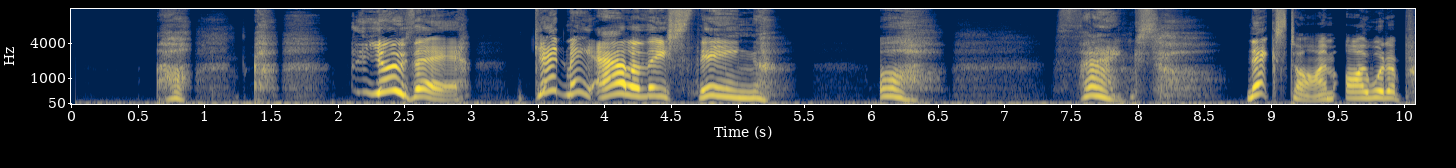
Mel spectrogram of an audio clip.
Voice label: Executive Character Gaming; Raft

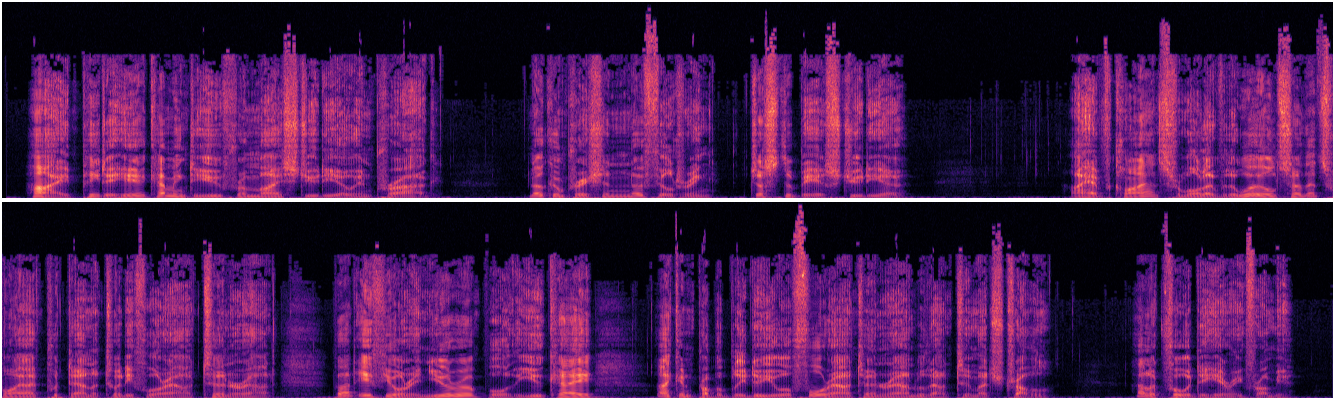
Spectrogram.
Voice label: studio sample

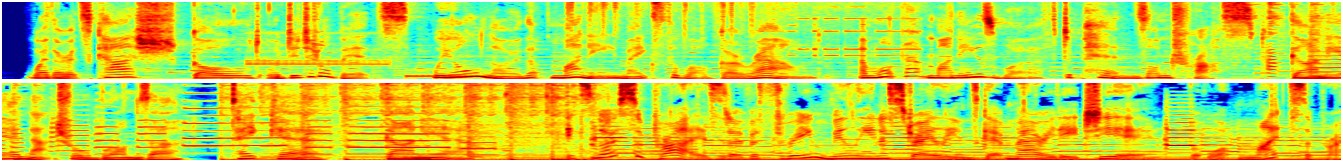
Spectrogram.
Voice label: Aus Accent

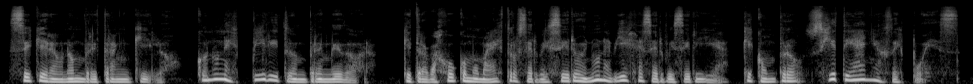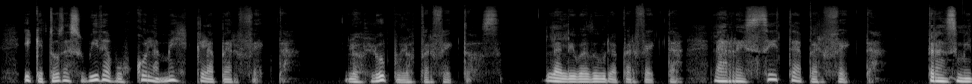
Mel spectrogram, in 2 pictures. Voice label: Commercial Narration Soft Medium sell

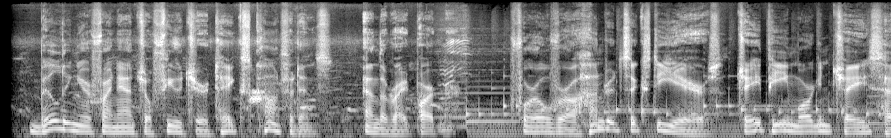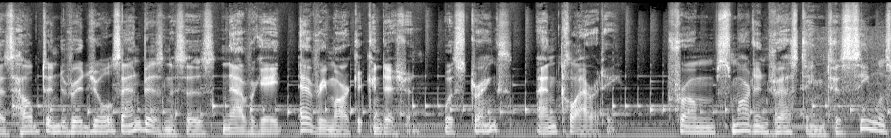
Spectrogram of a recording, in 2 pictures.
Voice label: Radio Spot; JPMorganChase

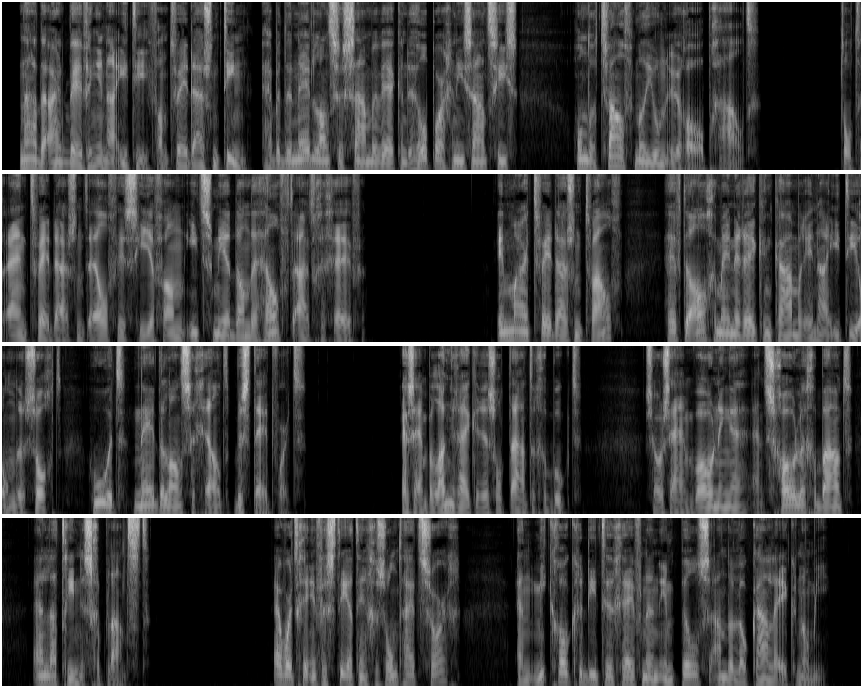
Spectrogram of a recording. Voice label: corporate matter of fact

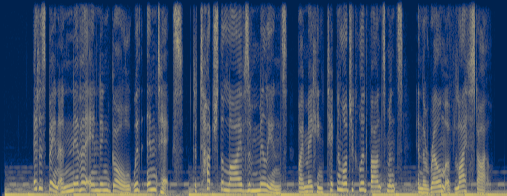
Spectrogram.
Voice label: Soft Sell Corporate read

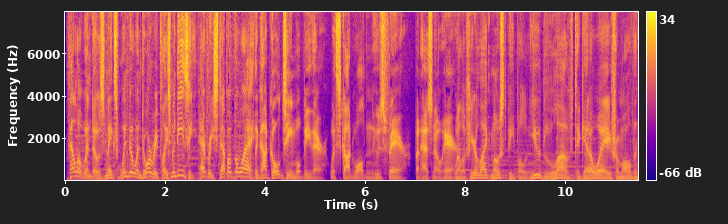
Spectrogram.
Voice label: Radio

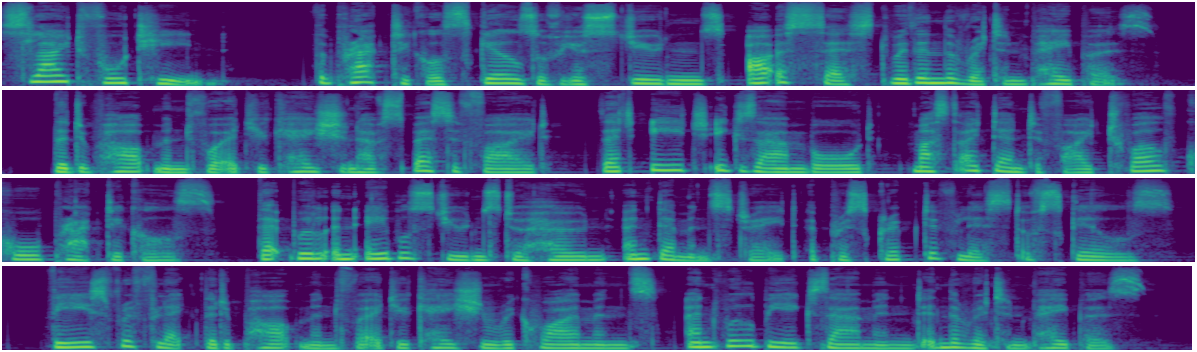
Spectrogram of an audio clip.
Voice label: e-learning

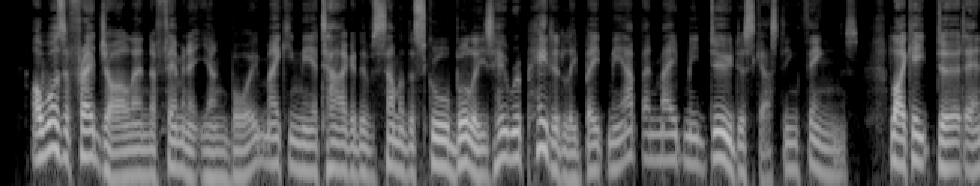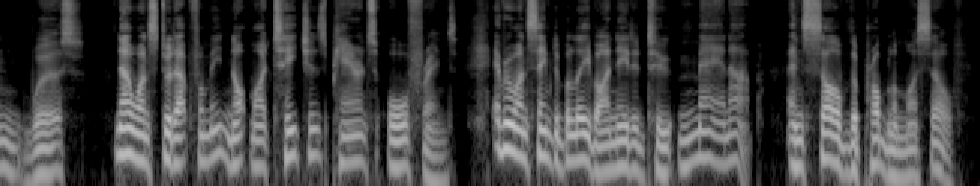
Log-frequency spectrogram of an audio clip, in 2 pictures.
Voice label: Audiobook Character

